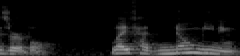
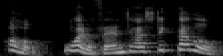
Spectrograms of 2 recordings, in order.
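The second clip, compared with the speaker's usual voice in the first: high, loud delighted exclamation; exclaimed; 8 semitones higher, 6 dB louder than usual. A narrator's reading. Father spotting the red pebble, loudly delighted. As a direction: marvel at the find. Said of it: "he exclaimed".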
